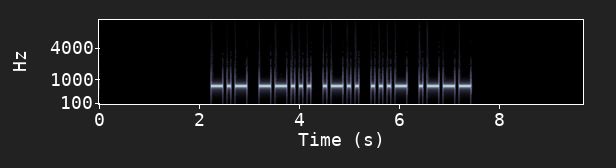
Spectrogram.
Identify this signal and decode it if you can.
Morse code, heard as a keyed tone, about 15 wpm, 700 Hz. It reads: K7LVJ
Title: Call Signs Repeated 2x - 15wpm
